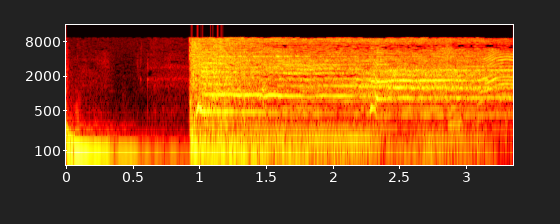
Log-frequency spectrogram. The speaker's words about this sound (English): Why are we all screaming? We're scared.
